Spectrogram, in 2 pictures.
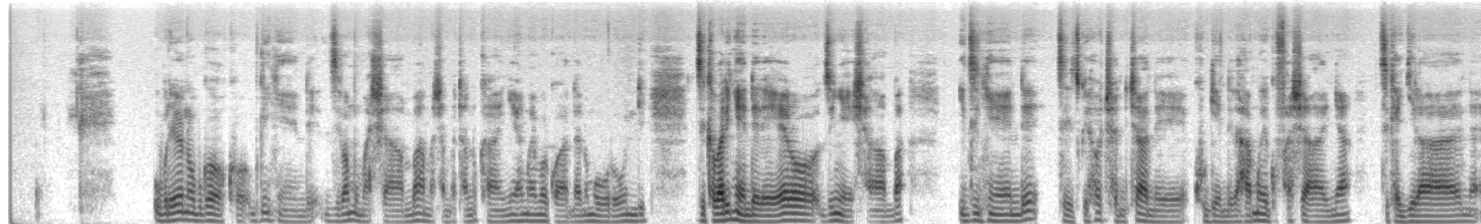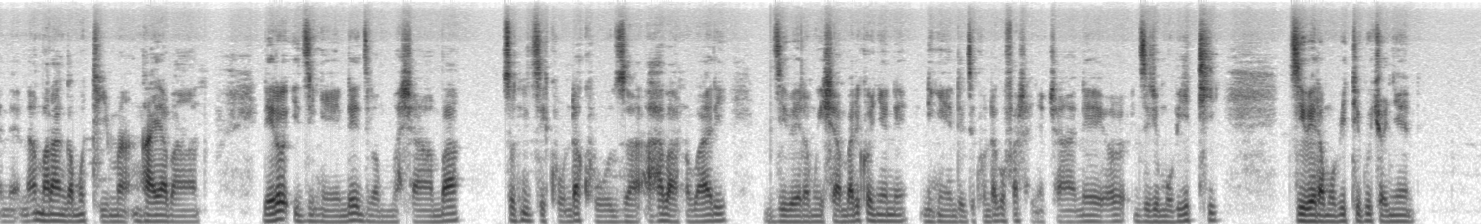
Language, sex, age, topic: Rundi, male, 25-35, agriculture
